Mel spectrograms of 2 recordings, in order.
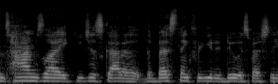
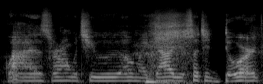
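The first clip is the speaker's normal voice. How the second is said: scolding inner voice; 3 semitones higher, 4 dB louder than usual. Retold or imitated. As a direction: scold yourself like a bully. Mocking his own inner critic.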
